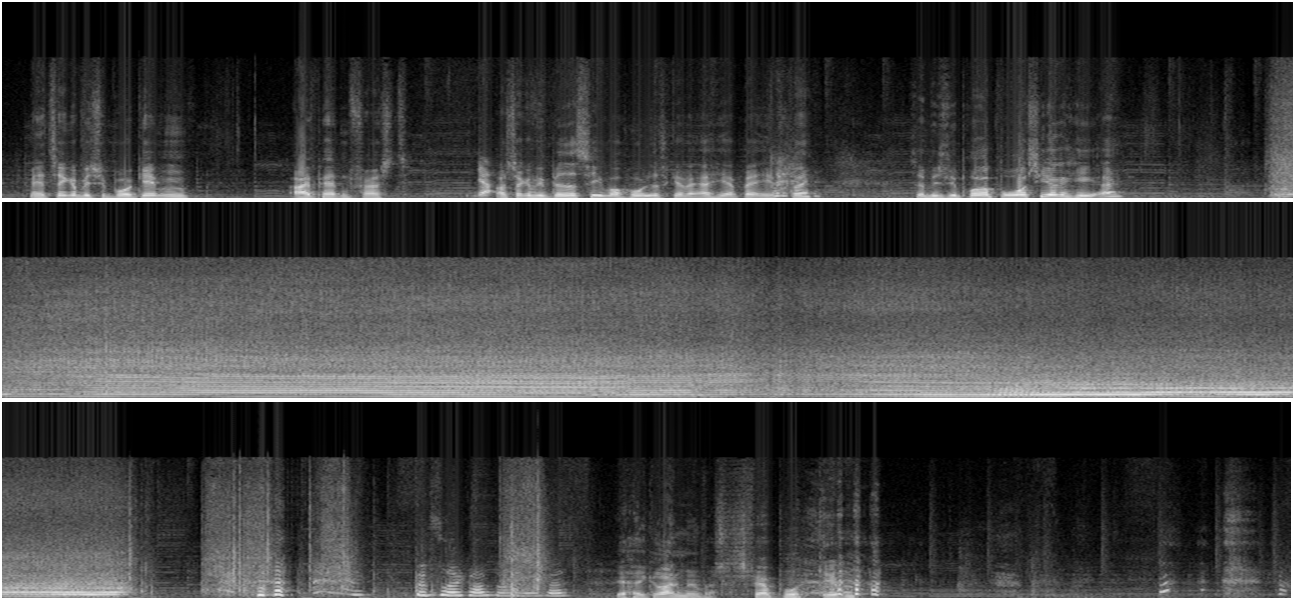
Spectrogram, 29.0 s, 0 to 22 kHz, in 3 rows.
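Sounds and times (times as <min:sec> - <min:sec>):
cordless drill boring into glass: 0:09.5 - 0:21.5, 0:23.1 - 0:23.5.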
